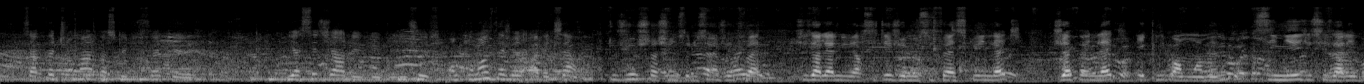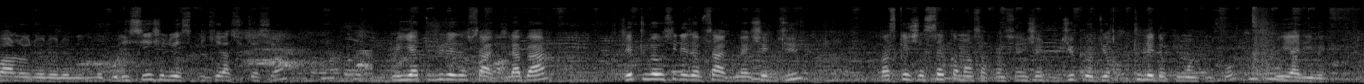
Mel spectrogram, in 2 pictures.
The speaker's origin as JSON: {"language": "French", "country": "Italy", "second_language": "French", "said": "Les gens me traitent comme si je suis européen, je suis italien, ok. Mais moi je me sens africain."}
